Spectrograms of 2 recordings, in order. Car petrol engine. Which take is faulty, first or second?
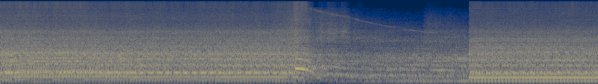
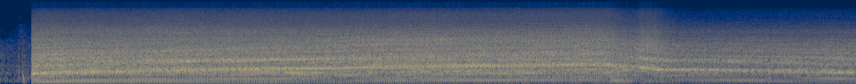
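first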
